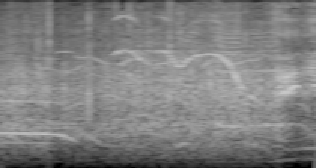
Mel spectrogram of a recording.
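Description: A large crowd applauding, with voices calling out over the clapping.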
